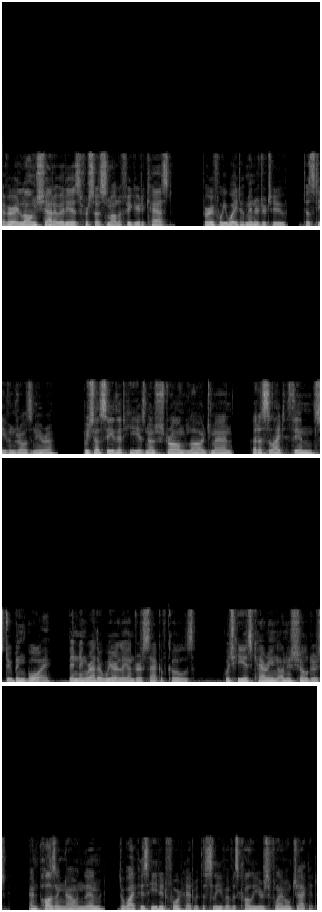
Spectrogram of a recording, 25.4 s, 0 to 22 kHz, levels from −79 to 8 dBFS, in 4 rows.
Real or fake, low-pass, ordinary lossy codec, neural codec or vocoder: real; 7.2 kHz; AAC, 32 kbps; none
